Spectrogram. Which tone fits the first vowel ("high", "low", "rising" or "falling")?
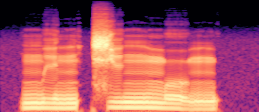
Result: rising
